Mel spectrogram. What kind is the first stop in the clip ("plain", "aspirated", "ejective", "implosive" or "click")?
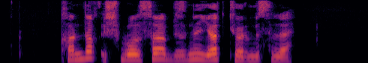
aspirated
